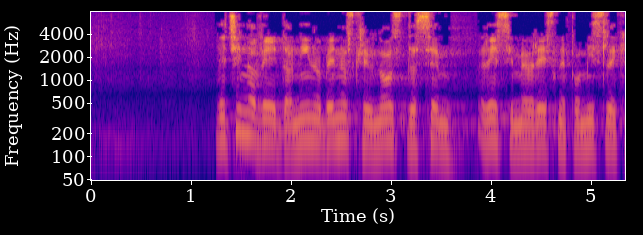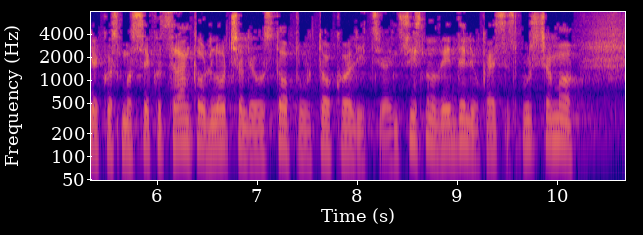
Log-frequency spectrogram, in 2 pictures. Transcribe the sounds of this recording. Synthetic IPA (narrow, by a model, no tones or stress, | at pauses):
ʋɛt͡ʃiːnaʋeːd̪aninɔbɛnaskɾiːwnɔst̪̚d̪asɛmɾeːsimeːwɾeːsnɛpɔmiːslɛkɛkɔsmɔsɛkɔt̪st̪ɾaŋkaɔd̪loːt͡ʃaliɔwst̪oːpuut̪oːkoaliːt̪sijɔinsismɔʋeːd̪ɛliukaːjsɛspuʃt͡ʃamɔ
